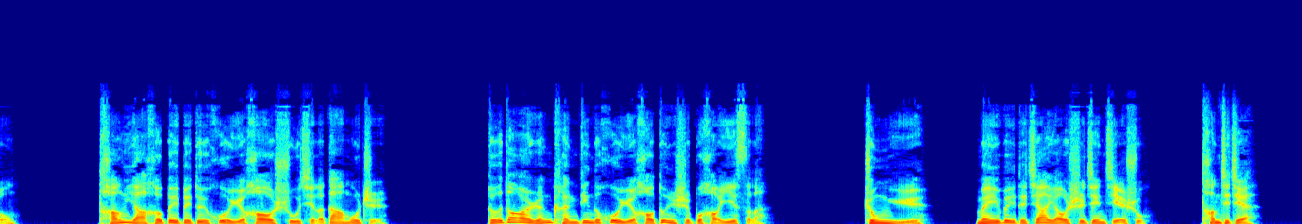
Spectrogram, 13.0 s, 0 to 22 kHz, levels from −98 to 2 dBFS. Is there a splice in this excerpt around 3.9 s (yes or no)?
no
